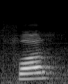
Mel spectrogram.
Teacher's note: رو حروف قلقلہ میں سے نہیں ہے مگر رو کو ہمیشہ پر پڑھتے ہیں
